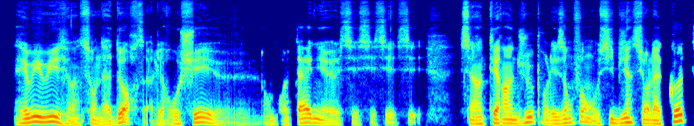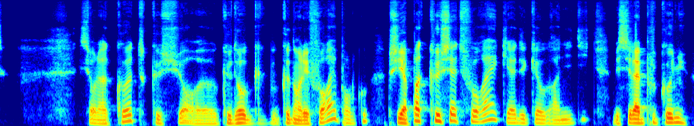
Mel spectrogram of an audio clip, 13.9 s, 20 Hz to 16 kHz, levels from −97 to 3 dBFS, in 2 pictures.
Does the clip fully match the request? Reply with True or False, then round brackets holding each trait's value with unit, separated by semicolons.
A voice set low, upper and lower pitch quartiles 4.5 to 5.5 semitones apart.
True (115 Hz; 5.2 semitones)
